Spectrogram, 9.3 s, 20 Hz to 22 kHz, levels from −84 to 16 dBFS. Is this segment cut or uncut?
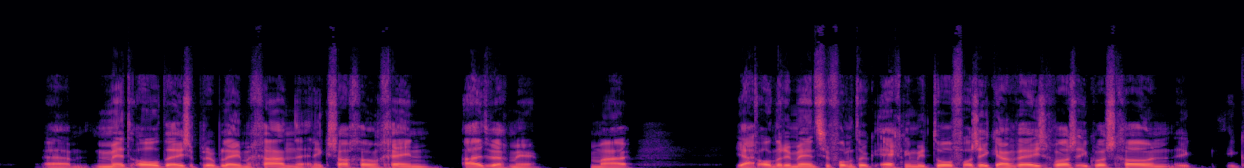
cut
